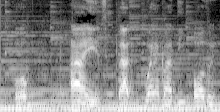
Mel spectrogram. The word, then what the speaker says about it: Ides: In this year, in the year 44, before Common Era, Julius Caesar was assassinated in the eyes of March. And what is the meaning of eyes? This word, this term, took my attention, so I did a little research for you. Eyes, that is spelled I-D-E-S, has the meaning of the day that fall roughly in the middle of a month in the ancient Rome.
